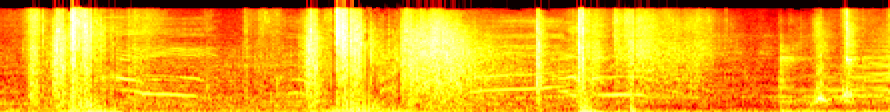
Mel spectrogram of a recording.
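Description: Film fight sound effects: three heavy punch impacts, about a second apart, the middle one the longest and loudest, with short cries between the hits.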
